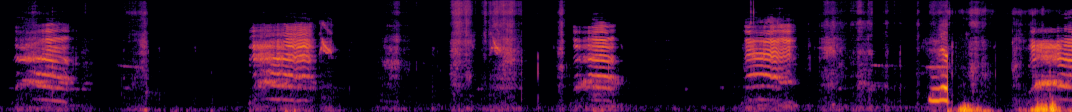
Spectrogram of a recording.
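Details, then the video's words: Goats bleating while being fed: a series of wavering, nasal bleats, each around a second long, coming in bursts separated by pauses, with light rustling and a few low thumps near the end. "Pakain ng kambing"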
